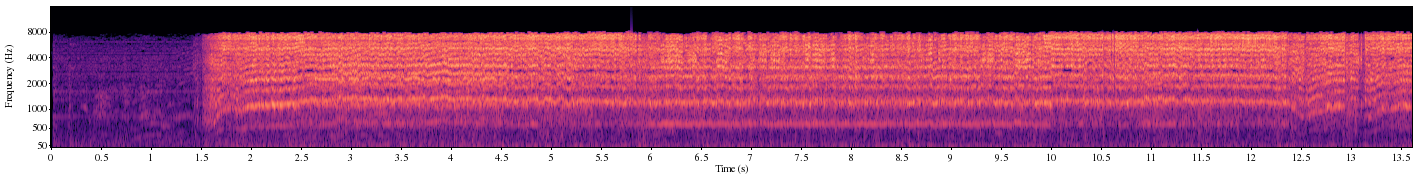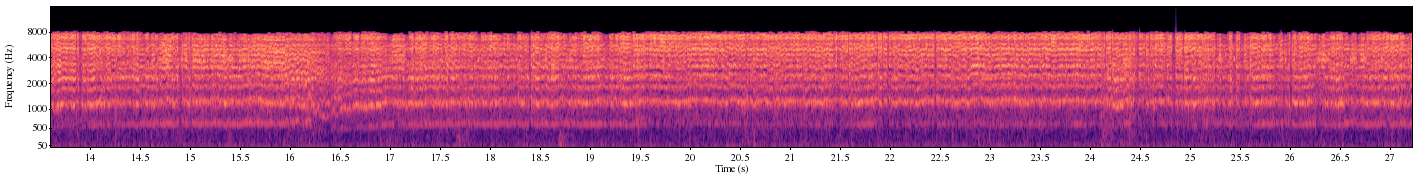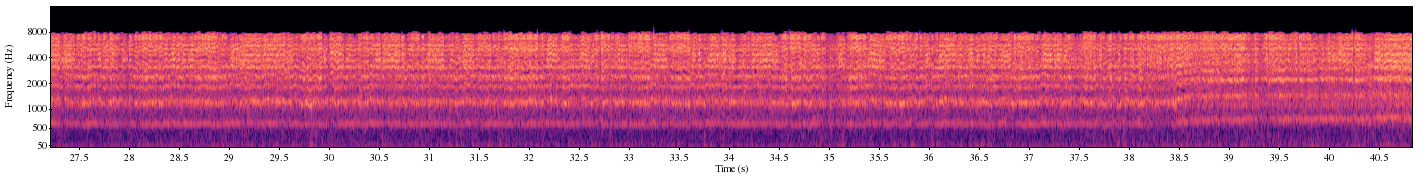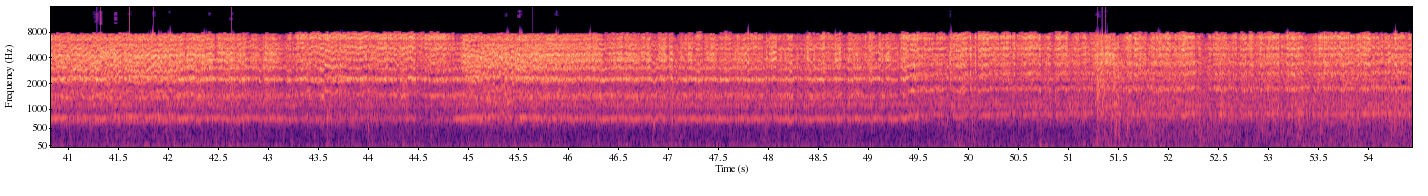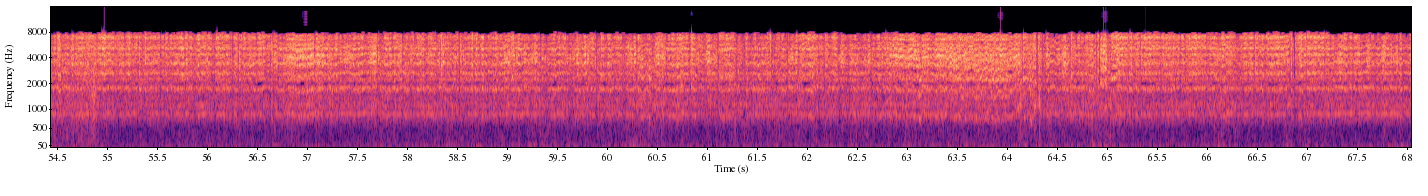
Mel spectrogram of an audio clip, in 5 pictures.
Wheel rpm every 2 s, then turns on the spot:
30, 160, 160, 160, 160, 160, 140, 160, 150, 160, 160, 160, 160, 160, 160, 160, 160, 160, 160, 180, 200, 200, 200, 200, 210, 230, 230, 230, 230, 230, 230, 220, 230, 230.
none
